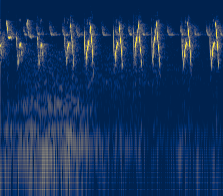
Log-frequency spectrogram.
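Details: Bar-winged prinia in lively song that is claimed to trigger singing in others of its kind: a steady series of buzzy, high, down-and-up slurred notes, about three each second.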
